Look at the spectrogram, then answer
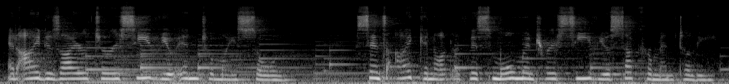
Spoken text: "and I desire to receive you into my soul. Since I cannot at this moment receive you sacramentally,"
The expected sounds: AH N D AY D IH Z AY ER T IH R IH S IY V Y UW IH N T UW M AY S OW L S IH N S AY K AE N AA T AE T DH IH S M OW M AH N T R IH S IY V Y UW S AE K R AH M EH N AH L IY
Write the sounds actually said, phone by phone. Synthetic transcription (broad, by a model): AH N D AY D IH Z AY ER T IH R IH S IY V Y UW IH N T UW M AY S OW L S IH N S AY K AE N AA T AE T DH IH S M OW M AH N T R IH S IY V Y UW S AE K R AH M EH N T L IY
